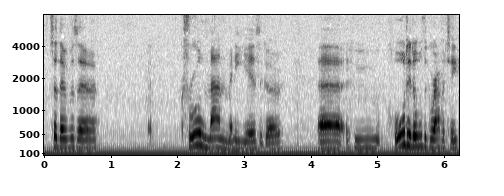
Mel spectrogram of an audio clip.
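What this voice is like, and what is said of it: Speaks with an accent. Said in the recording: “I'm just using an accent without even trying.”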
